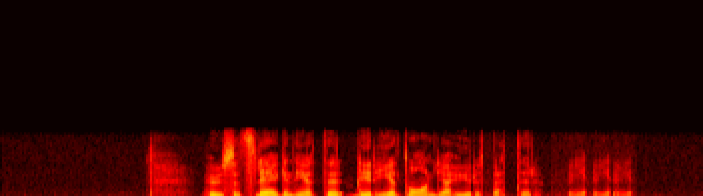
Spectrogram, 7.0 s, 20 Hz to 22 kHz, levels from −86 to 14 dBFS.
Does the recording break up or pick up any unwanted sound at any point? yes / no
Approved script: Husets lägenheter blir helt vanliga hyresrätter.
yes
